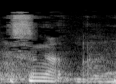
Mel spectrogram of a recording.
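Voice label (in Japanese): "suga", 南山形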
